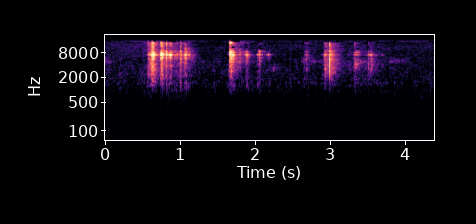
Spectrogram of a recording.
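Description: A small rattle insert sealed inside a crocheted ball rattling in short clicking bursts as the work is handled. The first and loudest burst comes about half a second in, with a few fainter ones after.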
